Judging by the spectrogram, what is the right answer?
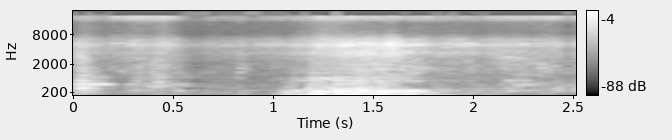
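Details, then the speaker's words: Candy tumble dryer, cold: drum gives a sharp knock then low rumbling scrape and rattle as it turns; cheaply built, plastic drum guide and poor rubber bearing mounts, badly made drum. "Problem ist nur die sind absolute Klapperkisten und hier leider Gottes ist in schabgeräusche boltergeräusche"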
